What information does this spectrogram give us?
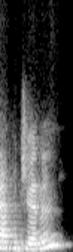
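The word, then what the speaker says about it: apigenin: okay yes yeah is that how you you pronounce it epigenin yeah okay yeah yeah i so i don't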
